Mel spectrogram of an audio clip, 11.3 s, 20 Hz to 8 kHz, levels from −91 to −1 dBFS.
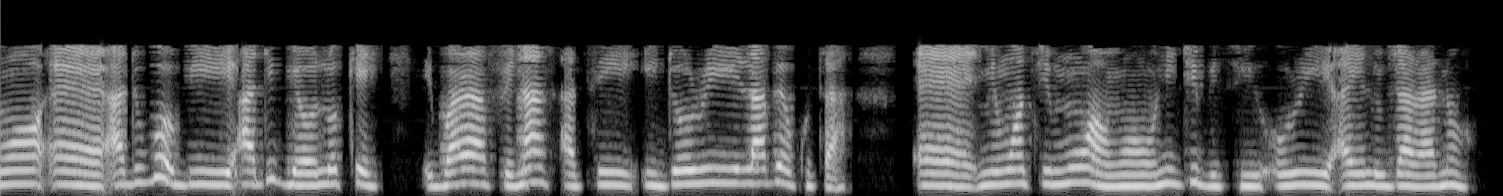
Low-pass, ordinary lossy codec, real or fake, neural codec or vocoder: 7.2 kHz; AAC, 16 kbps; fake; codec, 16 kHz, 8 kbps, FunCodec, trained on LibriTTS, 25 frames a second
